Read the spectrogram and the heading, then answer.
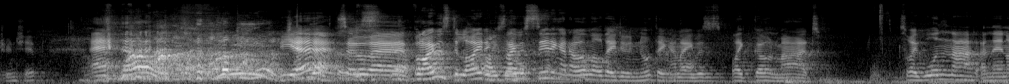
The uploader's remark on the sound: A Live Panel Podcast from WFT & WGI. Moderated a lively panel discussion.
